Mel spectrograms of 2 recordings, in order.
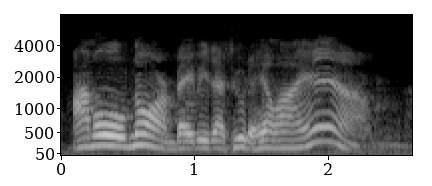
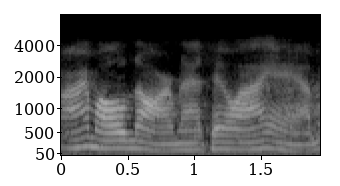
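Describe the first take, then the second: First: Swaggering boast. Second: Softer, slower sneering echo of his boast; mocking mimicry. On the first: Retold or imitated. Drunk husband announcing himself to his wife with swagger. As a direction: puff up and announce yourself to her. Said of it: "You say". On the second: Wife mimicking her drunk husband's boast, mockingly. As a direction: parrot his words back to mock him. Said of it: "how they mimic it".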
